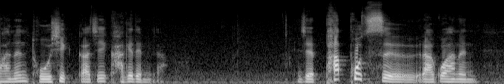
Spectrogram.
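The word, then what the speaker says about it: Paphos: 해안가에 있는 바보라고 하는 도시까지 가게 됩니다 이제 파포스라고 하는 발음인데요 파포스 지금 우리가 파포스라고 발음하죠 근데 이게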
